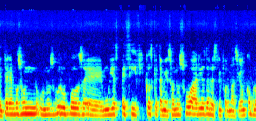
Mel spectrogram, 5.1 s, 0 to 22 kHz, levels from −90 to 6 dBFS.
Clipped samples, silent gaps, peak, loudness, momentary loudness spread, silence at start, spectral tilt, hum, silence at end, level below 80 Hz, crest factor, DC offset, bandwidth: under 0.1%; none; -2 dBFS; -14 LUFS; 8 LU; 0 s; -10 dB/octave; none; 0 s; -46 dBFS; 12 dB; under 0.1%; 5.4 kHz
